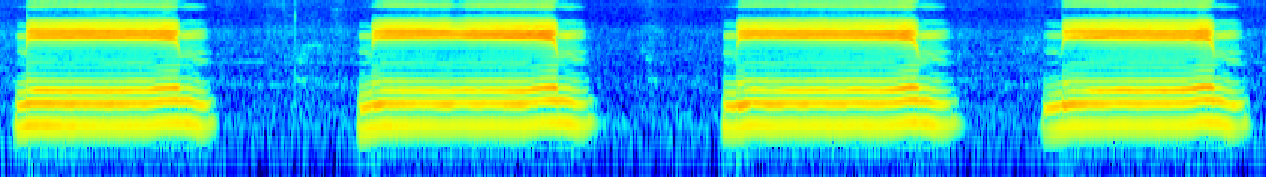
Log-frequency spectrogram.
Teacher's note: এই যে লম্বা টান উপরে মাথাটা একটু পেঁচানো মিম এটাও মিম দুই ঠোঁট থেকে উচ্চারণ অর্থাৎ মিলানো ঠোঁট ছেড়ে দিয়ে আবার মিলালেই হয়ে যায় মিম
